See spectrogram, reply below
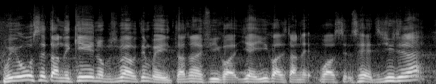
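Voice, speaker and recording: A man's voice: mid-range voice, lively intonation, rapid-fire, background noise. A man in a casual chat about a car, chatty and full of leading questions.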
